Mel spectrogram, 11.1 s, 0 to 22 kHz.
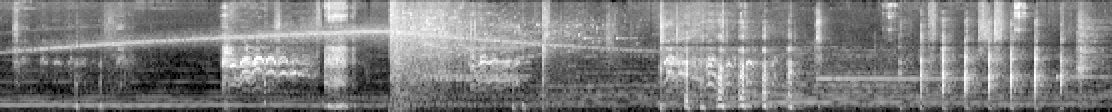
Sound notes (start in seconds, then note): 2.2 laughing; 3.8 laughs; 3.8 sound of glass shattering; 6.6 laughing; 8.9 continues laughing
